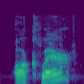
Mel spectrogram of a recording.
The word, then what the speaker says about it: Eau Claire: Eau Claire, I believe is, it, is how it's pronounced, University of Wisconsin La Crosse, and then Wesleyan University.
